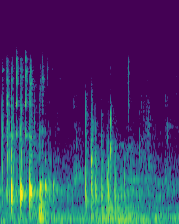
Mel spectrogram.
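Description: A clock button is pressed with a click.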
